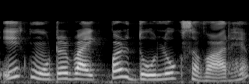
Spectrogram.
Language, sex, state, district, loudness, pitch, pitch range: Hindi, female, Bihar, Darbhanga, -18 LUFS, 260 Hz, 240-320 Hz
